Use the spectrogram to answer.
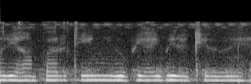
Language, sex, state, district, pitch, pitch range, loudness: Hindi, female, Punjab, Kapurthala, 195 Hz, 190-200 Hz, -14 LUFS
